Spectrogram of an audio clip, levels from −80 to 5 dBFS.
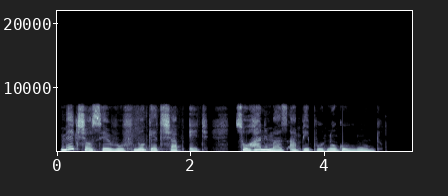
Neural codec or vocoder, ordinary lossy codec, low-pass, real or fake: none; none; 7.2 kHz; real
